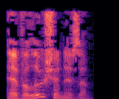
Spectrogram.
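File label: "evolutionism", British English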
